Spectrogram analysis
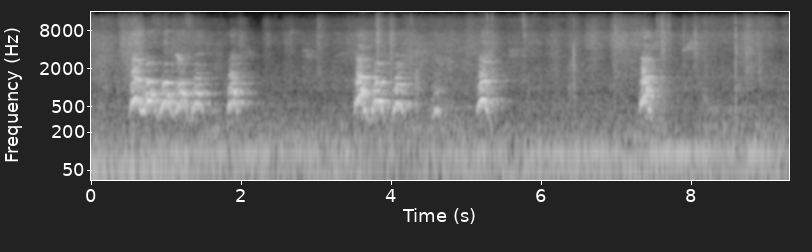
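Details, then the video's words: Several dogs barking one morning: loud, raspy bark bursts in quick clusters of two to four, then single barks, with gaps of a second or two and a low hum throughout. "A morning with the sound of dogs barking"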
